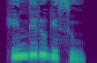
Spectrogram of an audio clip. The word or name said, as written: ಹಿಂದಿರುಗಿಸು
